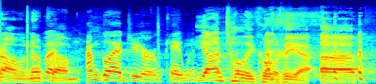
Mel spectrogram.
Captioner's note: laughter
